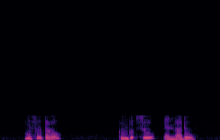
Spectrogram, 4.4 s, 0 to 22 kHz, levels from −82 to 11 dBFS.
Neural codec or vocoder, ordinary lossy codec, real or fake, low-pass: codec, 16 kHz, 2 kbps, FreqCodec, smaller model; AAC, 16 kbps; fake; 7.2 kHz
